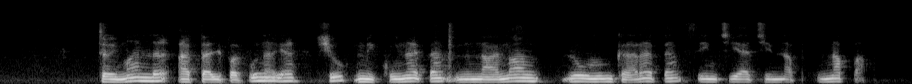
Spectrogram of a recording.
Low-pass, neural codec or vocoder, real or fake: 7.2 kHz; codec, 16 kHz, 1.1 kbps, Voila-Tokenizer; fake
